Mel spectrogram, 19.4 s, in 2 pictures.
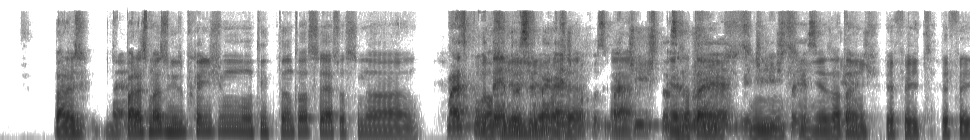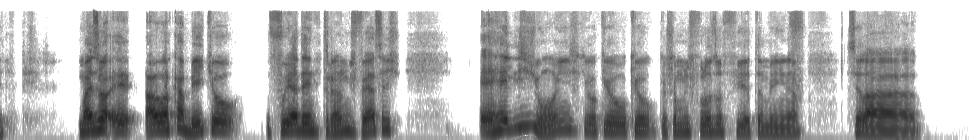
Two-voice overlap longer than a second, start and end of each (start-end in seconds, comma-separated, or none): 4.8-8.8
